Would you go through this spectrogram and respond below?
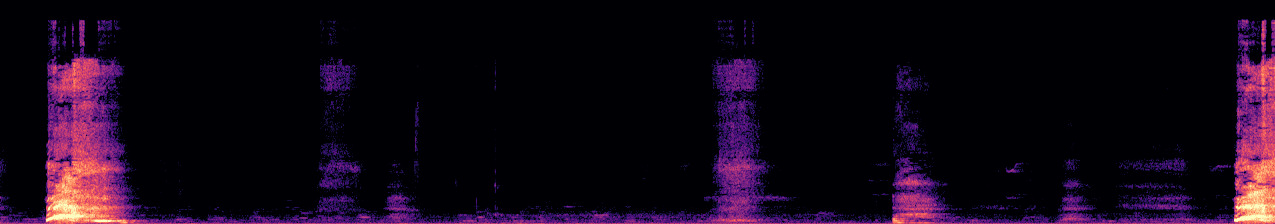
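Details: Hay fever season: two loud explosive sneezes, one near the start and one at the end, with a softer sniff-like burst between, over quiet room hum.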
